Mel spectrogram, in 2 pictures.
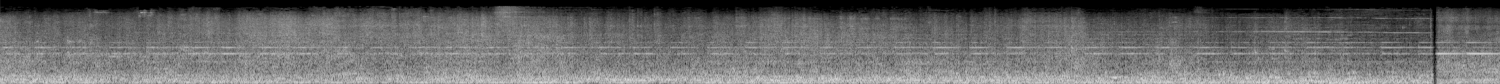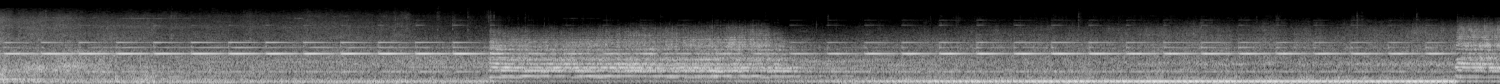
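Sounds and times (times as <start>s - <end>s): train rumbling and rattling past: 0.0s - 30.0s
thin high squeal: 12.3s - 15.2s.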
